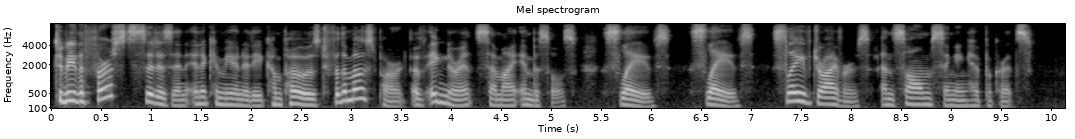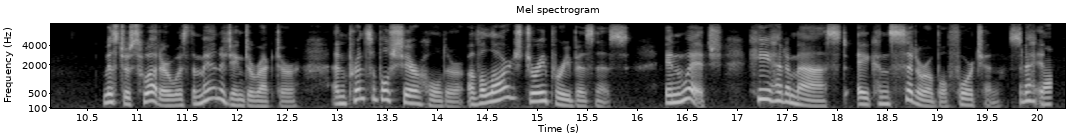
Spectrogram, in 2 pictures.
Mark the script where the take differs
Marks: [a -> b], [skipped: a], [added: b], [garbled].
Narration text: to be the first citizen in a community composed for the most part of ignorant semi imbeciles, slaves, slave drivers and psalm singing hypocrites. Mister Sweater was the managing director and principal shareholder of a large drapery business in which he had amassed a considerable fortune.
to be the first citizen in a community composed for the most part of ignorant semi imbeciles, slaves, [added: slaves] slave drivers and psalm singing hypocrites. Mister Sweater was the managing director and principal shareholder of a large drapery business in which he had amassed a considerable fortune. [garbled]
